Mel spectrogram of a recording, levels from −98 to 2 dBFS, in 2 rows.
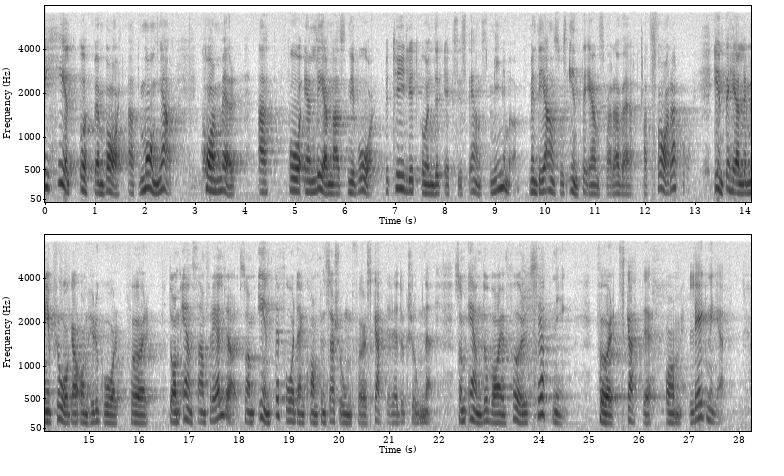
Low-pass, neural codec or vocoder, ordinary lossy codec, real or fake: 7.2 kHz; none; MP3, 64 kbps; real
